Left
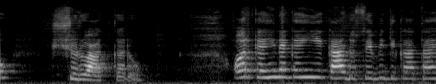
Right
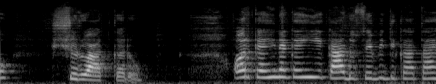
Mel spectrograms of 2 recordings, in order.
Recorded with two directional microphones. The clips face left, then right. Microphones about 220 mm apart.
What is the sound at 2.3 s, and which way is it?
A woman's voice, 45° right (ahead or behind).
